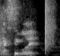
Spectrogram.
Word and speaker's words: facsimile: By the way, with the Fastest Smile, especially, am I pronouncing that correctly? Facsimile? Facsimile.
